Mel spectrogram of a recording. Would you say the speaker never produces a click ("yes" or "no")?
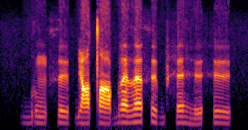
yes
